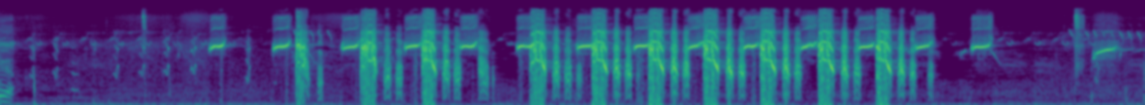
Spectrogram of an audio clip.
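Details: Black francolin calling, a series of loud harsh notes each ending in a rising whistled stroke, repeated rapidly for about seven seconds, then a pause and a single final rising note.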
